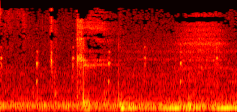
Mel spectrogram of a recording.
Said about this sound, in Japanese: 沖縄市のライブハウススラムバーで行われる、デッド・オア・アライブというイベントに俺たちがやってるバンド…が出演するので、そのための練習スタジオに向かう車内で撮っております。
